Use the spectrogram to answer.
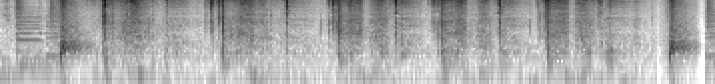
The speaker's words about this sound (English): Onion. You're cutting onion.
